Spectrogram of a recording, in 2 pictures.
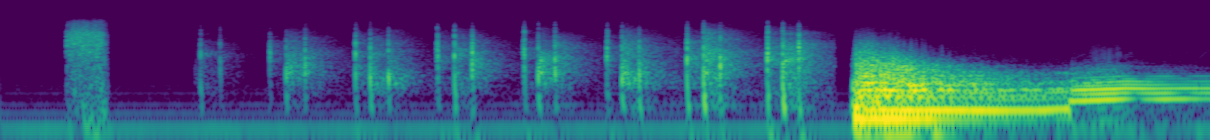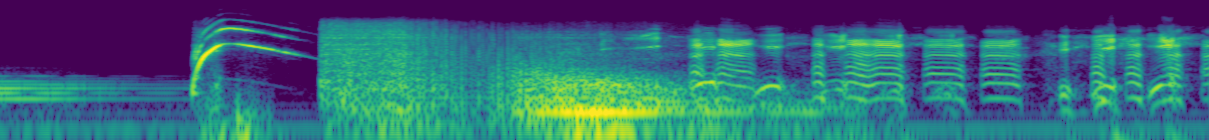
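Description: A string of cartoon sound effects for a bull rampage: a quick run of knocks, a loud crash that rings into a twanging boing, a sharp falling whistle and another crash. Two characters laugh near the end.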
